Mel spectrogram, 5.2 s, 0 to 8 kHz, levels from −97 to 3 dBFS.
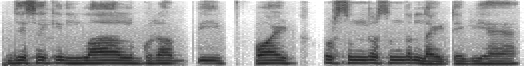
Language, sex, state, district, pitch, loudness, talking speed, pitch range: Hindi, male, Uttar Pradesh, Saharanpur, 130 Hz, -15 LUFS, 125 wpm, 120-135 Hz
